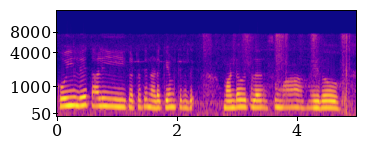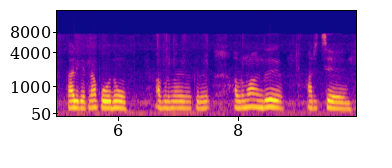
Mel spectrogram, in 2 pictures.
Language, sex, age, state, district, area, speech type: Tamil, female, 18-30, Tamil Nadu, Nagapattinam, urban, spontaneous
